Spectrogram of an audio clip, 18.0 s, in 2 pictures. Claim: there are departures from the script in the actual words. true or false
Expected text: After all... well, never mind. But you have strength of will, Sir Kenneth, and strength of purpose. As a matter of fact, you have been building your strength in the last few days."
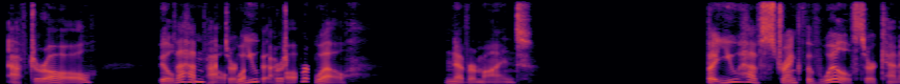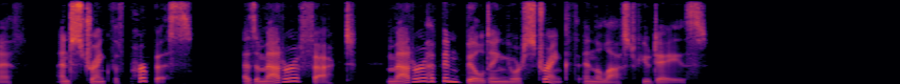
true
